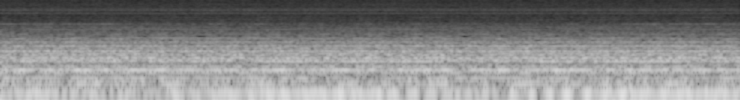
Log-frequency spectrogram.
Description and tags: Created using spectral freezing max patch. Some may have pops and clicks or audible looping but shouldn't be hard to fix.
Atmospheric, Freeze, Still, Soundscape, Everlasting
